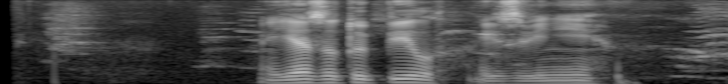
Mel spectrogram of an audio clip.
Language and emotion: Russian, neutral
